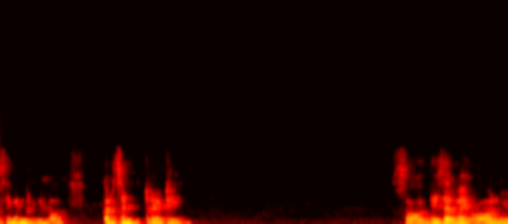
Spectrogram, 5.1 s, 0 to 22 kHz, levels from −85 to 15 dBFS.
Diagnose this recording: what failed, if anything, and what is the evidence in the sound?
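AMR comfort noise, from the codec's discontinuous transmission, fills 2.09 to 3.91 s: for about 1.8 s the real background gives way to a smooth, steady hiss that switches in and out. Unlike a network dropout, the gap holds synthesized noise rather than silence or clicks.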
